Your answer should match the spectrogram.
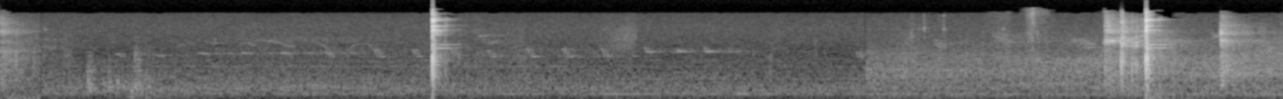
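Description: Golf driver striking a ball with a sharp metallic clink near the end, the loudest sound. Another sharp strike comes about two seconds in.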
